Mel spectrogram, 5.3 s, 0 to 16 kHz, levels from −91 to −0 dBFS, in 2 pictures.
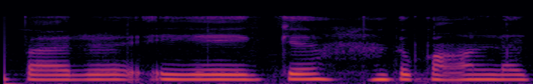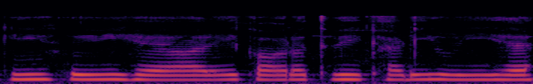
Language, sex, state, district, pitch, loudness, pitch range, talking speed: Hindi, female, Bihar, Purnia, 210 Hz, -44 LUFS, 205-215 Hz, 170 wpm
